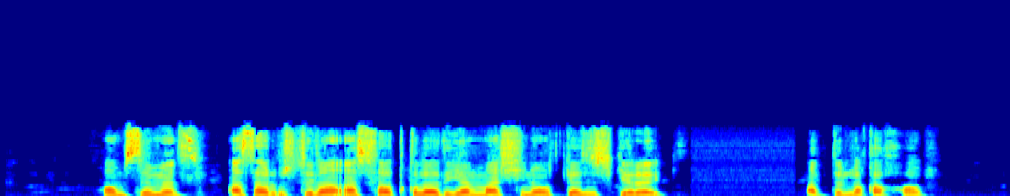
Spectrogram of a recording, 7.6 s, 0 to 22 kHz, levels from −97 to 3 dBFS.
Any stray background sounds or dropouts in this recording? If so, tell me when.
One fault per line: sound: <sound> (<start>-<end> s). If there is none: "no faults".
no faults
